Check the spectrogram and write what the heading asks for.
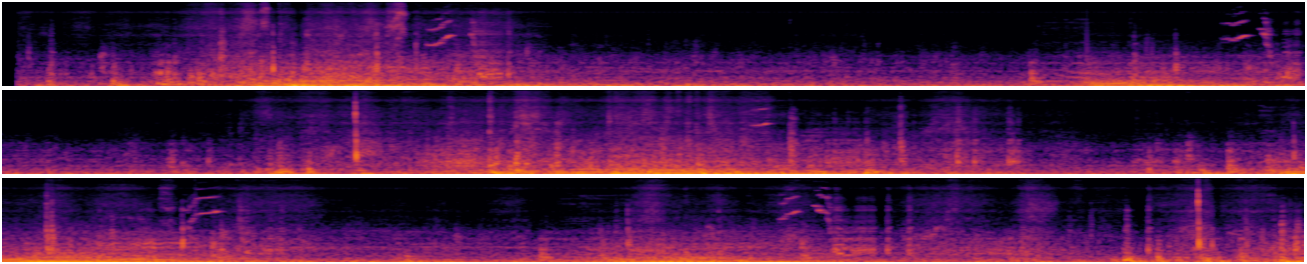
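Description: Car driving slowly, heard from inside through a dashcam: a low rumble swells and fades about every four seconds, with a short high squeak at each swell.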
